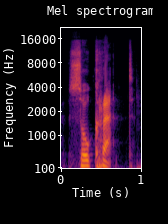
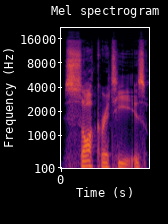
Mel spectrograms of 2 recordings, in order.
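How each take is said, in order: First: The name is said with European pronunciation. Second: The name is said with English pronunciation.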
